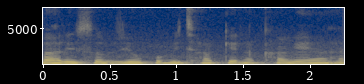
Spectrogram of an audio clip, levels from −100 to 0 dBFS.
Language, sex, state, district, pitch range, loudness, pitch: Hindi, female, Uttar Pradesh, Varanasi, 200-205 Hz, -31 LUFS, 200 Hz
